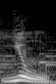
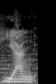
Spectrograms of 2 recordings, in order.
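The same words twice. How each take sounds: First: The name is pronounced the German way. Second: The name is pronounced the English way. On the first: The speaker calls it right. "es Jung" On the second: The speaker calls it wrong. "no es inglés, no es Jung"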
